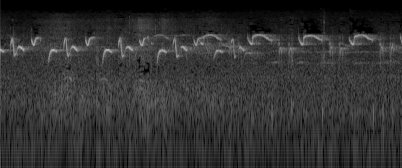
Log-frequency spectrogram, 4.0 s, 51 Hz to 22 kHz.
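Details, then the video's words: Yellow tit at Aowanda, recorded 8 January 2012 around 10:14 in the morning, giving a continuous run of quick, looping whistled notes that rise and fall, repeated rapidly with steady background hiss. "黃山雀@奧萬大 (Yellow Tit)"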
